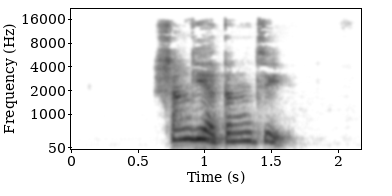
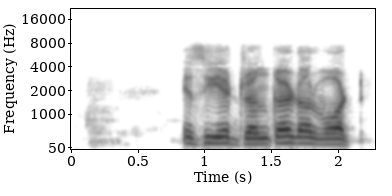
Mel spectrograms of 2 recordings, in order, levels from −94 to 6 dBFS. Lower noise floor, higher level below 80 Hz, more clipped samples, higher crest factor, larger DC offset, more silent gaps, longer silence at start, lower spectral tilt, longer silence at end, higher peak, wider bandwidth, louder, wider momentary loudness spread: first, -85 dBFS vs -71 dBFS; about the same, -64 dBFS vs -68 dBFS; neither; about the same, 18 dB vs 18 dB; neither; neither; second, 0.65 s vs 0.85 s; second, -3.5 dB/octave vs -6 dB/octave; first, 0.6 s vs 0.2 s; about the same, -2 dBFS vs -4 dBFS; first, 16.5 kHz vs 7.8 kHz; first, -17 LUFS vs -21 LUFS; first, 15 LU vs 11 LU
